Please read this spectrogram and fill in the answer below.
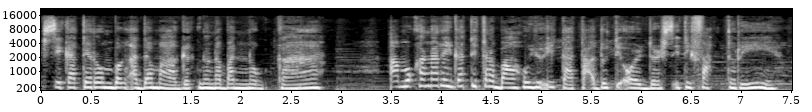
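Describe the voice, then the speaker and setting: A woman's voice: mid-range voice, normal speed, darkish tone, natural voice. A woman playing a devoted young daughter in love, speaking tenderly and earnestly in a radio romance drama. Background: background music.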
